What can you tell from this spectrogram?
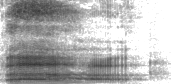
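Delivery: high, loud mock yelp; yelp of pain. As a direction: cry out as if just poked. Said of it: "T J was like".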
